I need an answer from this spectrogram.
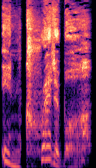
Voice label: Male Human Wow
